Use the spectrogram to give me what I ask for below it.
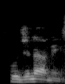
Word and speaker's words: Fujinami: I can't even say his name. For the Athletics. Fujinami. Thank you. – Fujinami.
